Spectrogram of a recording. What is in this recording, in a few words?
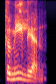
"chameleon", Indian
